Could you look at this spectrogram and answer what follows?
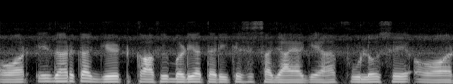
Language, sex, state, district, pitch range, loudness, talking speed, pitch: Hindi, male, Bihar, Bhagalpur, 110-125 Hz, -18 LUFS, 200 wpm, 120 Hz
